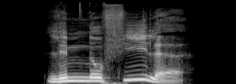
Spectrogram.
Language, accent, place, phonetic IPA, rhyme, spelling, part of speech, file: German, Germany, Berlin, [ˌlɪmnoˈfiːlə], -iːlə, limnophile, adjective, De-limnophile.ogg
- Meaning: inflection of limnophil: 1. strong/mixed nominative/accusative feminine singular 2. strong nominative/accusative plural 3. weak nominative all-gender singular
